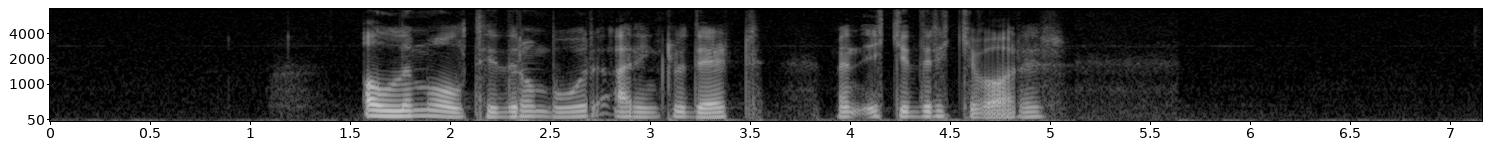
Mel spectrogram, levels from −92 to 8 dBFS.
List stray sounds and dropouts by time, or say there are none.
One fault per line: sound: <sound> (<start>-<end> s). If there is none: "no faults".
no faults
